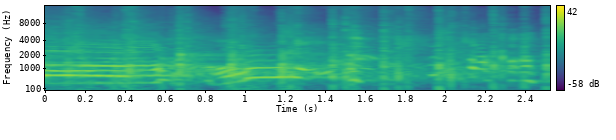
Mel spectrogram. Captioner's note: clapping like seals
